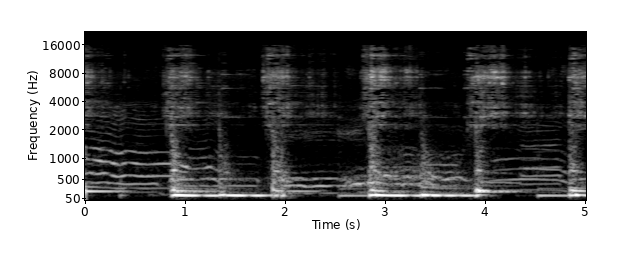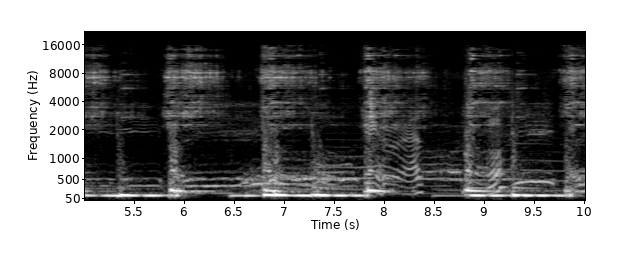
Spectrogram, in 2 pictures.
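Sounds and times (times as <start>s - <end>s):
jingling percussion: 0.0s - 10.0s
voices singing: 0.0s - 10.0s.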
